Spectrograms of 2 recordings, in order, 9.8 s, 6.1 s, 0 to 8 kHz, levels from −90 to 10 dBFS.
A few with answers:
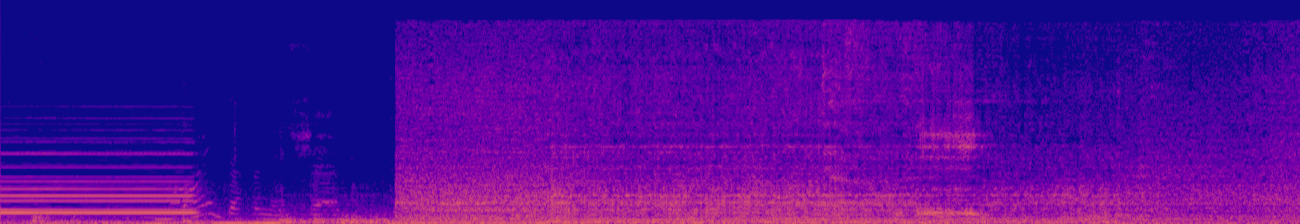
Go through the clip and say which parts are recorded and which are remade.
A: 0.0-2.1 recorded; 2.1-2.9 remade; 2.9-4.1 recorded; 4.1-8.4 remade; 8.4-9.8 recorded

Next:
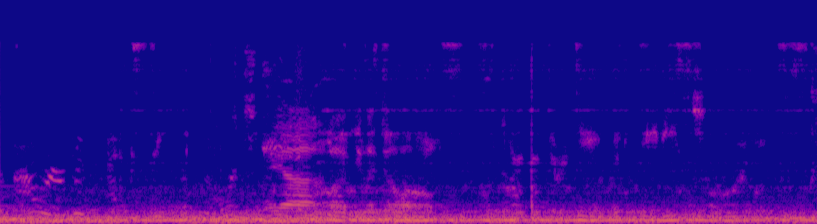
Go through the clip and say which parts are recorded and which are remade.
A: 0.0-0.9 recorded; 0.9-1.4 remade; 1.4-2.4 recorded; 2.4-6.1 remade

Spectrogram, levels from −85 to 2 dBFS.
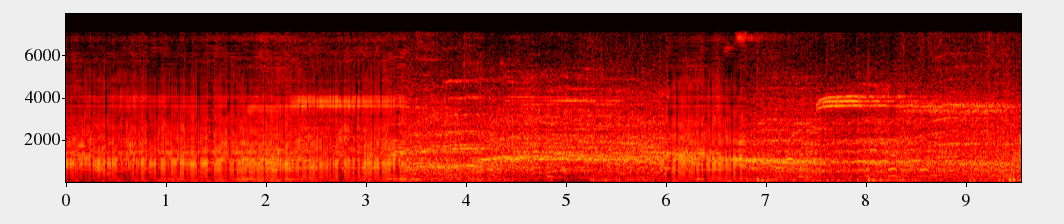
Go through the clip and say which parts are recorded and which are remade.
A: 0.0-3.4 remade; 3.4-6.0 recorded; 6.0-6.8 remade; 6.8-9.6 recorded

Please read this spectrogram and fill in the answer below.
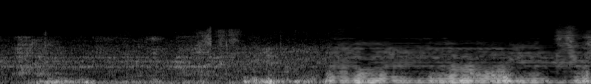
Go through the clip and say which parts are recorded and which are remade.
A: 0.0-3.3 recorded; 3.3-5.9 remade

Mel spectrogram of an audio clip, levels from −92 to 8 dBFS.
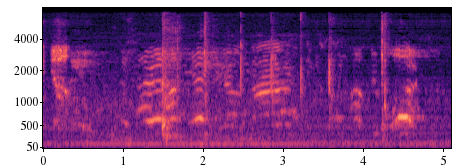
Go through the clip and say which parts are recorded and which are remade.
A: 0.0-0.6 remade; 0.6-3.3 recorded; 3.3-5.1 remade

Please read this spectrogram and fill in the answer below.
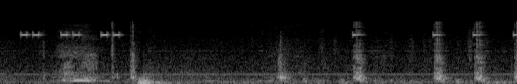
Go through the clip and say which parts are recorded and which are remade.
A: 0.0-5.2 recorded

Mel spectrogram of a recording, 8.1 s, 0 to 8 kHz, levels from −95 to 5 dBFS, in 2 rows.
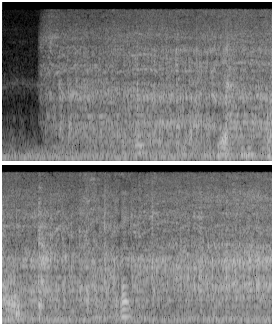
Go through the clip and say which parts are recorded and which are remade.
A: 0.0-2.7 recorded; 2.7-3.4 remade; 3.4-5.4 recorded; 5.4-6.0 remade; 6.0-8.1 recorded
